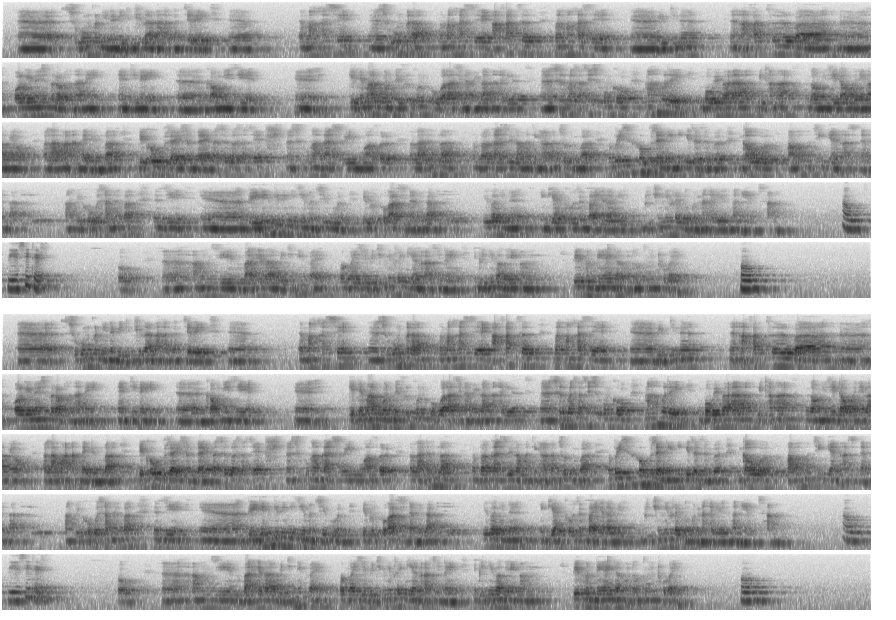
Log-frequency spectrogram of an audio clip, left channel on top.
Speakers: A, on the right; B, on the left.
A: ओ सुबुंफोरनिनो बिदिन्थि लानो हागोन जेरै ओ माखासे सुबुंफोरा माखासे आफादफोर बा माखासे ओ बिब्दिनो आफाद। फोरबा ओ अरगेनाइसफोराव थानानै दिनै ओ गावनि जि ओ गेदेमा गुन बेफोर गुनखौबो आरजिनानै लानो हायो ओ सोरबा सासे सुबुंखौ माबोरै बबेबा बिथाङा गावनि जि दावबायनाय लामायाव। लामा आन्दायदोंब्ला बेखौ बुजाय सोमजाय बा सोरबा सासे सुबुङा गाज्रि मुवाफोर लादोंब्ला बा गाज्रि लामाथिं आगान सुरदोंबा बैसोरखौ बुजायनायनि गेजेरजोंबो गावबो माबा मोनसे गियान आरजिनानै लानो हायो आं बेखौबो सानोबा जि ओ दैदेनगिरिनि जि मोनसे गुन बेफोरखौ आरजिनानै लानो हायो बेबादिनो गियानखौ जों बायहेरा बिथिंनिफ्रायबो मोननो हायो होननानै आं सानो।
B: औ बेयो सैथो।
A: औ ओ आं जि बाहेरा बिथिंनिफ्राय बा बायजो बिथिंनिफ्राय गियान आरजिनाय बिनि बागै आं बे मोननै आयदाखौनो बुंथबाय।
B: औ।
